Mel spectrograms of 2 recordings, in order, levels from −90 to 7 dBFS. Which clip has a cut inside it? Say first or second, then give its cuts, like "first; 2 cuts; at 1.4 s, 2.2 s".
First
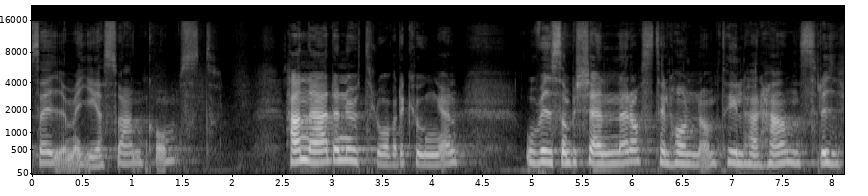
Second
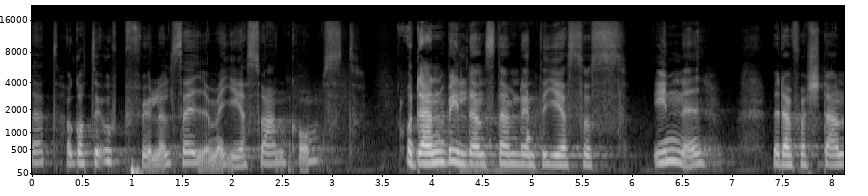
second; 1 cut; at 3.6 s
